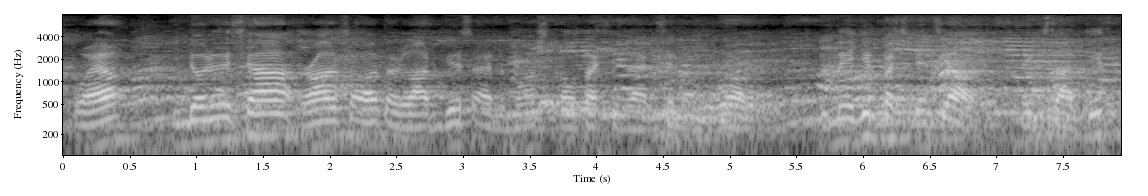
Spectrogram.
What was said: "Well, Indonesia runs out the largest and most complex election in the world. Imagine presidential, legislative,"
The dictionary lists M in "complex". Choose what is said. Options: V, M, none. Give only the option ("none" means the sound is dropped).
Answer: none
